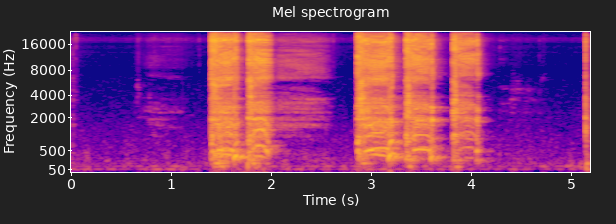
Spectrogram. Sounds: Cough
